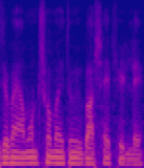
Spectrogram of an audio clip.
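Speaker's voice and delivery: plain reading voice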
